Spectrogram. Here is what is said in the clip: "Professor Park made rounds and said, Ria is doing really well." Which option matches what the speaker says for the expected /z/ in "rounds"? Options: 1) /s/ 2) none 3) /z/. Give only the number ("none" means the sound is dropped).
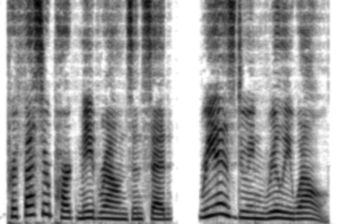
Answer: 3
